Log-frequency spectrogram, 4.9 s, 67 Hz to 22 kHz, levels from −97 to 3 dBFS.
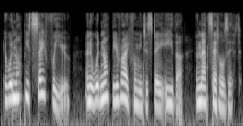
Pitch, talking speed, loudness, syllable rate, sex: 200 Hz, 270 wpm, -17 LUFS, 5.9 syllables/s, female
